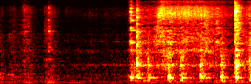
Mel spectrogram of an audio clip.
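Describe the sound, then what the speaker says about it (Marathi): Gram flour dumpling curry stir-fried on full flame, quiet scattered taps that suddenly become a loud sizzle with repeated spoon scrapes against the pan, close by and without speech. "ते टाकल्यावर आपल्याला फुल आचेवर परतायचे आहे"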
